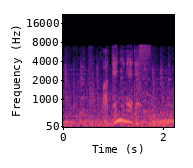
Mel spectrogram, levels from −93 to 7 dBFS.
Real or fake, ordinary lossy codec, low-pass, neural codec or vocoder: real; none; 7.2 kHz; none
